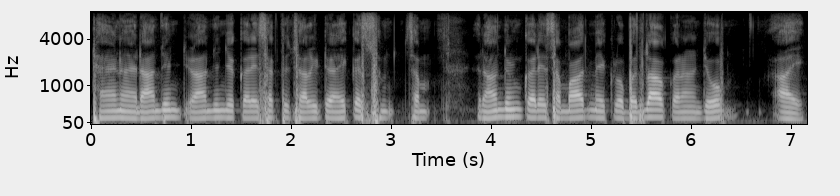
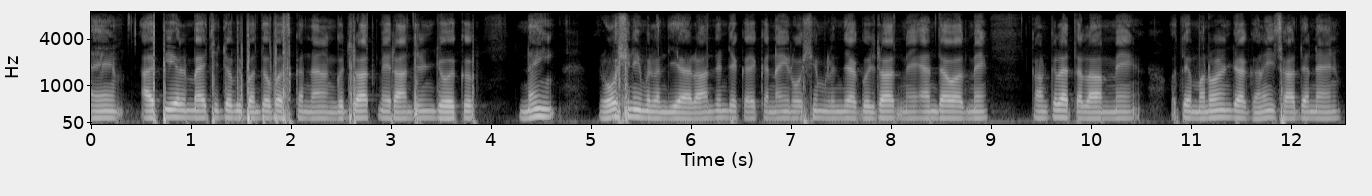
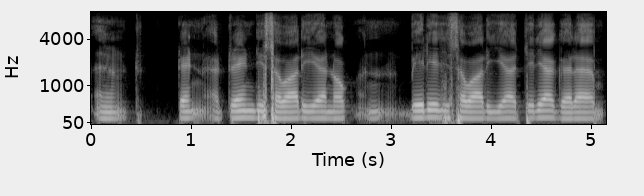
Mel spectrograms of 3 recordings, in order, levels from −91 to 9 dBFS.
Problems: constant background noise, echo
